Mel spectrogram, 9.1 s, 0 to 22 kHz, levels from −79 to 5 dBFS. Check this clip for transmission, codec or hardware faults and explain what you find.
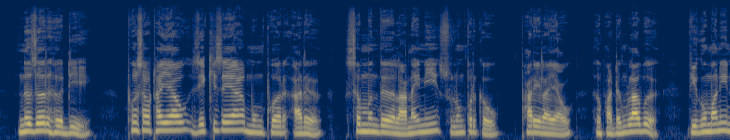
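The speech skips at 2.67 s and 6.65 s: a sliver of about 20 ms vanishes and the two sides butt together with no gap. The cause is likely audio missing between chunks, with a piece lost each time the recorder closes one 4-second block and opens the next.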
